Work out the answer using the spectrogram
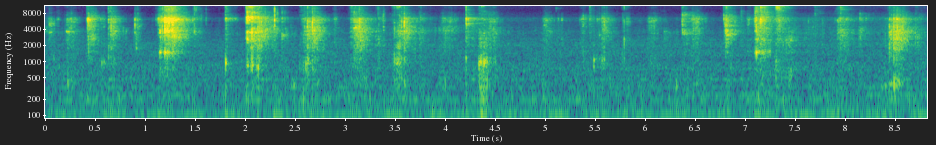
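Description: Close-up chewing of a mouthful of raw minced beef with crisp raw vegetables: wet smacking and crunchy clicks at an irregular pace, over a faint steady low hum.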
